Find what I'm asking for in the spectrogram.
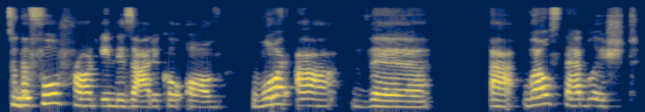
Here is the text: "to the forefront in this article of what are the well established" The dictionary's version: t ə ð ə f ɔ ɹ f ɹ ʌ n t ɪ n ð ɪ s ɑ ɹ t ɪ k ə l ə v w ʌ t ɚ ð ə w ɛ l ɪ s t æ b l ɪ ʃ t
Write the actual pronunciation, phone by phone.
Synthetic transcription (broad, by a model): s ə ð ə f ɔ ɹ f ɹ ʌ n t ɪ n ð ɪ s ɑ ɹ t ɪ k ə l ə v w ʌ t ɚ ð ə w ɛ l s t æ b l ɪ ʃ t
